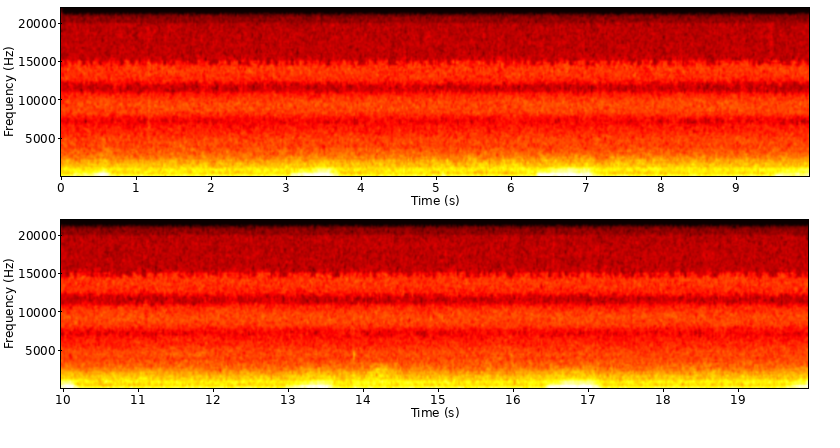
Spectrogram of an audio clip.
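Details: Domestic cat Senyora Betsy snoring in her winter sleep: six gentle, low, throaty breaths recurring roughly every three and a half seconds, slow and steady, beneath a faint continuous electrical hum.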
